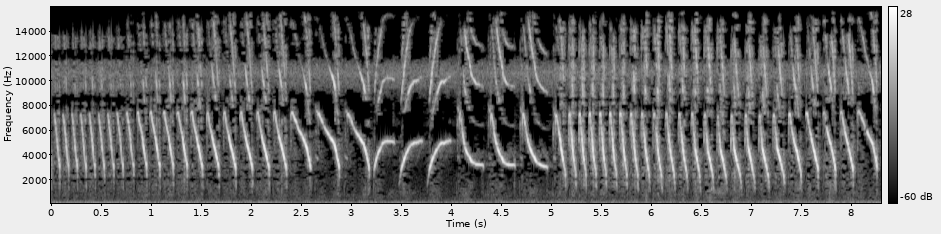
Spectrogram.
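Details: Male canary singing a long, continuous song used to train young canaries to sing: rapid repeated high downslurred notes in fast trills, a middle run of slower swooping whistles, then another quick rolling trill.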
